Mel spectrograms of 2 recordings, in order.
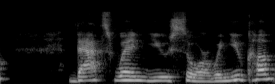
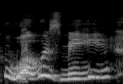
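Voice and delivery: mock whining; 5 semitones higher, 4 dB louder, slower than usual. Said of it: "sit there and".

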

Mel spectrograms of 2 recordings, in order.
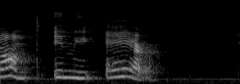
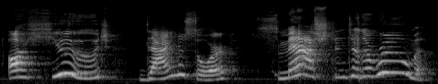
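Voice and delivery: loud, slow dramatic read; 5 semitones higher, 9 dB louder, slower than usual. Acted. Big dinosaur bursts in.

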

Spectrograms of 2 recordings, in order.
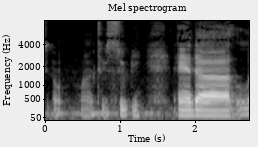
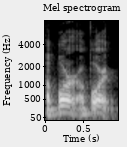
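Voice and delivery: mock alarmed viewer; 7 semitones higher, 4 dB louder than usual. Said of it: "A lot of you guys are gonna go".

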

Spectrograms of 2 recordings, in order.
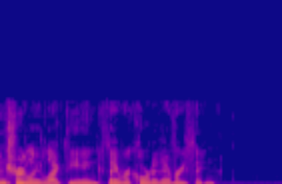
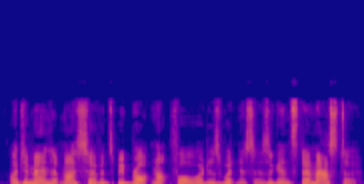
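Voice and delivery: louder, higher indignant demand; storming; 4 semitones higher, 5 dB louder than usual. A narrator's reading. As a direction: rage at the judge as a lord. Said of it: "stormed the marshal".

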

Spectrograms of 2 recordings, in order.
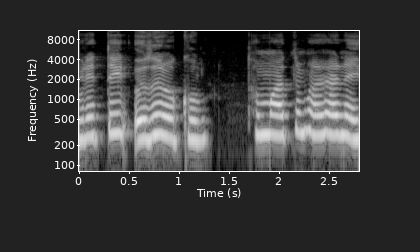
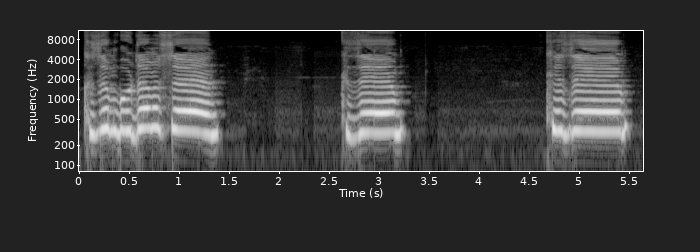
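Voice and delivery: calling out; 3 semitones higher, much slower than usual. Acted. Parent calls for lost daughter.

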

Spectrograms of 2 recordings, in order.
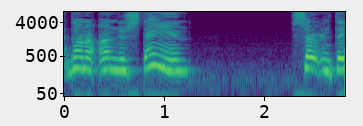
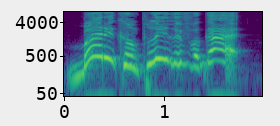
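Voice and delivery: incredulous; 7 semitones higher, 3 dB louder than usual. Retold or imitated. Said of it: "I'm like".

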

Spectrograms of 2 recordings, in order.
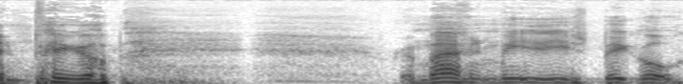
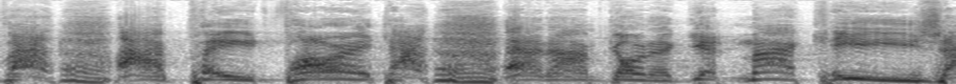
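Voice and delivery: commanding Jesus; 6 semitones higher than usual. Acted. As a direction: pound on hell's door for the keys. Jesus demands keys at hell.

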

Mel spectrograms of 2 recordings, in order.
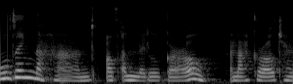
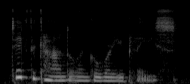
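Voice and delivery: muttered; 7 dB quieter than usual. A narrator's reading. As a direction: mutter it under the breath. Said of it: "muttered Heathcliff".

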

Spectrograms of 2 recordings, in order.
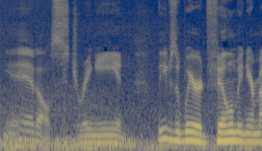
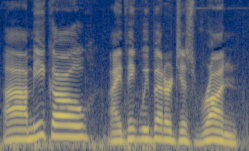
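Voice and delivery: loud, higher call to the companion; urgent call; 4 semitones higher, 7 dB louder than usual. Real, not acted. Player calling loudly to Miko to run from the fight. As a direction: yell at Miko to flee.

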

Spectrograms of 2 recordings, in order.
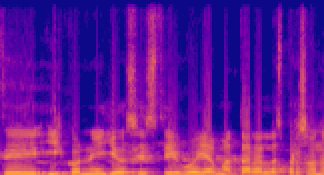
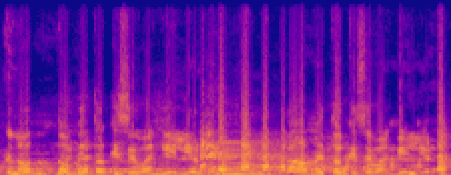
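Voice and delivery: higher-pitched playful warning; mock protest; 7 semitones higher than usual. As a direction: jokingly defend a beloved show, voice lifted. Joking protest at criticism of Evangelion.

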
